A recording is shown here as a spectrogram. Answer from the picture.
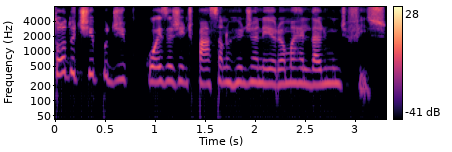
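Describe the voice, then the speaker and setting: A woman's fairly high voice in a Minas Gerais accent, dry and close with no echo, on a very clean recording with a silent background. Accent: Minas Gerais (mineiro) accent, noticeable. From Minas Gerais, Brazil. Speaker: municipal education secretary, former teacher and school principal. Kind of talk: interview.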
